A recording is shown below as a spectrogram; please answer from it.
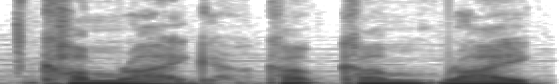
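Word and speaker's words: Cymraeg: Okay, it's pronounced Cumraig.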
